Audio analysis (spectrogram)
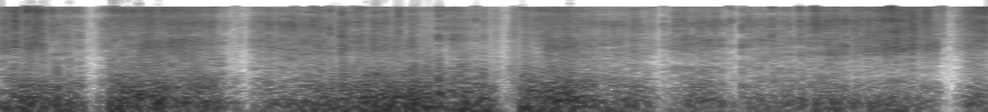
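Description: Fingernails scratch quickly and roughly along a long cylinder covered in woven jute or sisal rope, like a cat scratching post, held in front of the microphone. The result is a dense, rustling scrape heavy in low rumble, broken by brief pauses as the strokes restart.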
